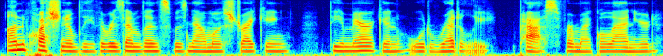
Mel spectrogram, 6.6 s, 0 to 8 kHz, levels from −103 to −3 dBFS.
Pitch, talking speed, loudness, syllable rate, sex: 175 Hz, 135 wpm, -22 LUFS, 5.1 syllables/s, female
